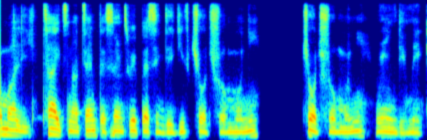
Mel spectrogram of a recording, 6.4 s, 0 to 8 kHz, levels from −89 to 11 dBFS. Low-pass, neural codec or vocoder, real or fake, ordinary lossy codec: 7.2 kHz; autoencoder, 48 kHz, 32 numbers a frame, DAC-VAE, trained on Japanese speech; fake; none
